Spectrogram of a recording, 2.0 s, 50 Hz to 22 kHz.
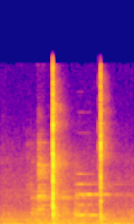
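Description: Preset torque driver clicking twice, about 0.7 s apart, as the disc brake caliper's pad retention screw reaches its 2 Nm setting; each click rings briefly.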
